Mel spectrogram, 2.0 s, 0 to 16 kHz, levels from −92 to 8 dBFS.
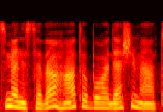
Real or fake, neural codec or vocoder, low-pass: real; none; 7.2 kHz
